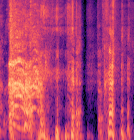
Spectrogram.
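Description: A loud, harsh cough bursts out up close, followed by a series of smaller, choppy coughs and throat-clearing sounds that sputter and fade.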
